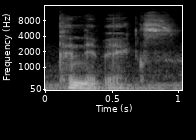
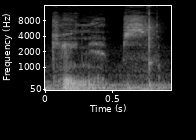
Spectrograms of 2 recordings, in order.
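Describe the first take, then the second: First: The name is said in full, ending in 'ex'. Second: The name is shortened, ending in 'nips'. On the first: "I do know you pronounce it Knipex" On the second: "but I like to say K-nips"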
